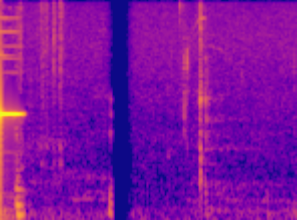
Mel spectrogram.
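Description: A short electronic beep, a video-editing sound effect for an on-screen caption, that steps down to a single high tone and stops just after the start. It is followed by quiet with two faint clicks.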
